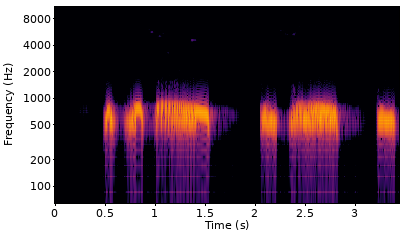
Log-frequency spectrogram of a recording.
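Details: Spotted dove used as a decoy, cooing to excite wild doves: low mellow phrases built from brief clipped notes and a drawn-out vibrating coo, two phrases and the start of a third.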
